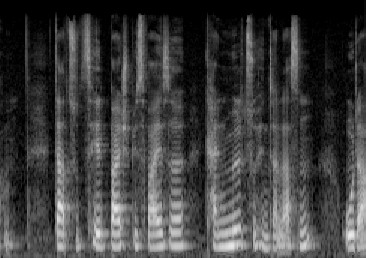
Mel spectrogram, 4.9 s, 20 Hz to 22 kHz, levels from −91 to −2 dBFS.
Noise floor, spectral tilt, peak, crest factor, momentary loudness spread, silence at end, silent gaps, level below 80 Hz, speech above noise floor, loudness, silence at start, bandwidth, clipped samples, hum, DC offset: -51 dBFS; -5 dB/octave; -4 dBFS; 18 dB; 9 LU; 0 s; none; -62 dBFS; 30 dB; -22 LUFS; 0.05 s; 17.5 kHz; under 0.1%; none; under 0.1%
